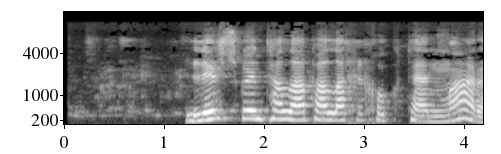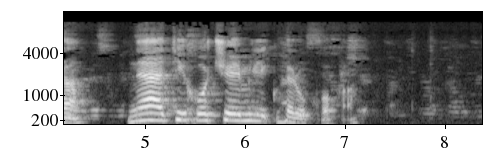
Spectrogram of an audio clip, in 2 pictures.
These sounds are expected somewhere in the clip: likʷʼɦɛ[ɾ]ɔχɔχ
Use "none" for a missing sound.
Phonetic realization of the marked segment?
ɾ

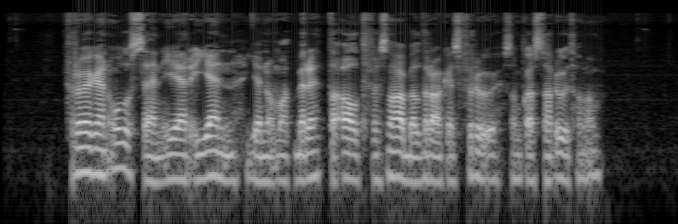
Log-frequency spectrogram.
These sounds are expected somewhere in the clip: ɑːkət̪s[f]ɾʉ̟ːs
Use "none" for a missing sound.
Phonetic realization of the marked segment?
f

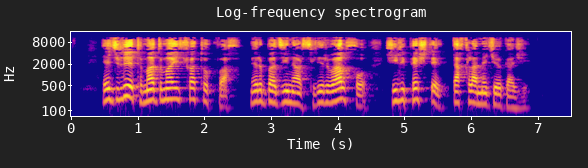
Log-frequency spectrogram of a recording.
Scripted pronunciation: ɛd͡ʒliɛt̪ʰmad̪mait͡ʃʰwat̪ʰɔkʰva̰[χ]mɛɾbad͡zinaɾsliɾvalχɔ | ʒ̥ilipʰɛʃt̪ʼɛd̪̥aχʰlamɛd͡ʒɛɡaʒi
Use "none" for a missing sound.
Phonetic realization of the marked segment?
χ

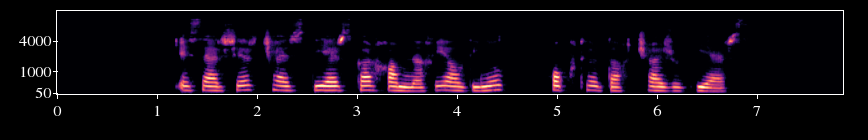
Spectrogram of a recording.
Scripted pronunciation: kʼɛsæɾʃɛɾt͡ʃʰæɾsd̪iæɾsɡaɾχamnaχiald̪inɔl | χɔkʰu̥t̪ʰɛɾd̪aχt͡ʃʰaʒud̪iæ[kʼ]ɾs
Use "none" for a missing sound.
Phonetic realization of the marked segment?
none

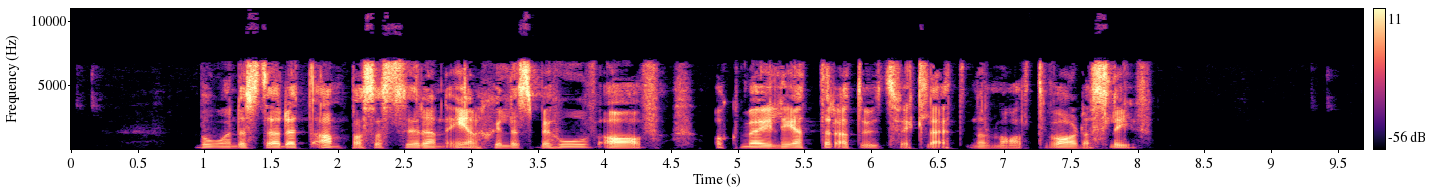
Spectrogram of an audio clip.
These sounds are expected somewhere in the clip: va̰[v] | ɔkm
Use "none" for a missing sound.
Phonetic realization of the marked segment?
v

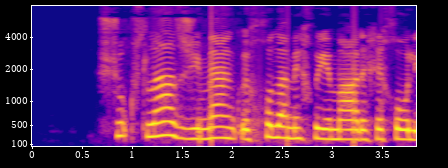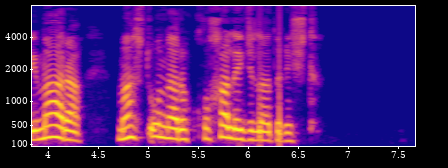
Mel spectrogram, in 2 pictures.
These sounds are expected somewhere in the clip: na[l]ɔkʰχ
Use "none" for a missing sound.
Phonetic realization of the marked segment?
ɾ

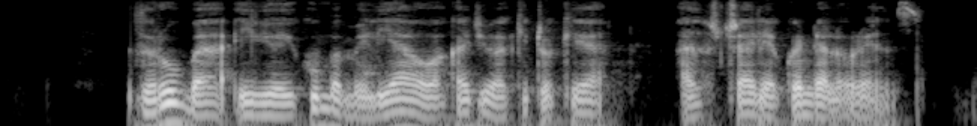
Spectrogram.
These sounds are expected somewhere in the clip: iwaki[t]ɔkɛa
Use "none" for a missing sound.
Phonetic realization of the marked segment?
t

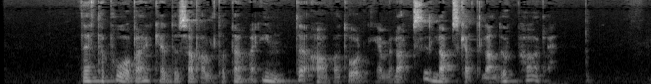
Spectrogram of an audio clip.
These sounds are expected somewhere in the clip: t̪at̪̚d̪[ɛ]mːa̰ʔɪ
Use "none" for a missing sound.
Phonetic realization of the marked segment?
œ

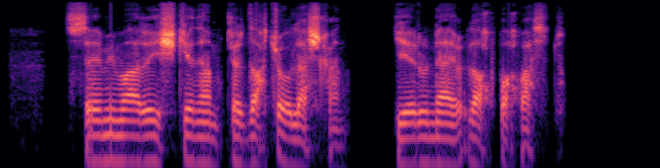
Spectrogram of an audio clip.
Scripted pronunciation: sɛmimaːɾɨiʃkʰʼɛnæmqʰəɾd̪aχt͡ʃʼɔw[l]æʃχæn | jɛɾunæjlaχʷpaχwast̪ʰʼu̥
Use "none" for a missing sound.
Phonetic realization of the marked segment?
l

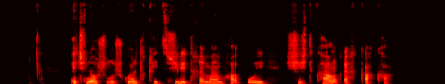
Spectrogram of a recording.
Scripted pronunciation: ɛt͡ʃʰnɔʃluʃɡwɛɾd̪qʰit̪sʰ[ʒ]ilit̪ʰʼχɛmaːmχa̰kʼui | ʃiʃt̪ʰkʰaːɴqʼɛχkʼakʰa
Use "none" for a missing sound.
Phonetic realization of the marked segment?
ʃ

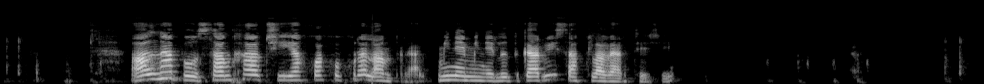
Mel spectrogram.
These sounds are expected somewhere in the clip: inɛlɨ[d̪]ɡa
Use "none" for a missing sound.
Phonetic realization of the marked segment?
d̪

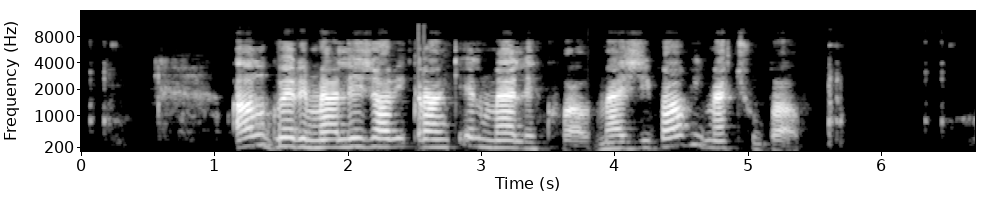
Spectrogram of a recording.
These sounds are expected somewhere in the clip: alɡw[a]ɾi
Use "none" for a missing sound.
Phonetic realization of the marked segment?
ɛ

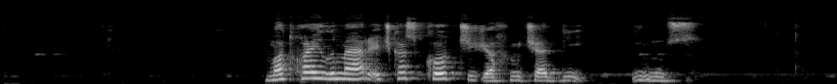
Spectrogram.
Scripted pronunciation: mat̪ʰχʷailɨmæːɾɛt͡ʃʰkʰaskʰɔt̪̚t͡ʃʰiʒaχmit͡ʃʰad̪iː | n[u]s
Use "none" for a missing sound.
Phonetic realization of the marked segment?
u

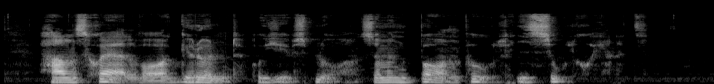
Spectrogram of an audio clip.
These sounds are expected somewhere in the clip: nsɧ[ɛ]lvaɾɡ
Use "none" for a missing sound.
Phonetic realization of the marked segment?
ɛː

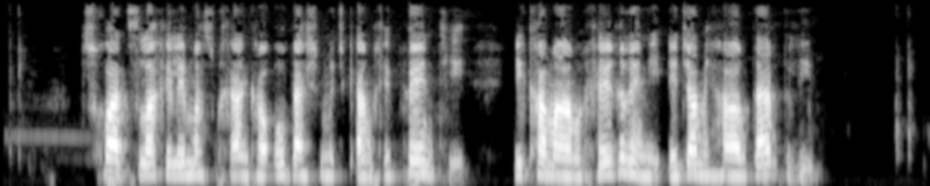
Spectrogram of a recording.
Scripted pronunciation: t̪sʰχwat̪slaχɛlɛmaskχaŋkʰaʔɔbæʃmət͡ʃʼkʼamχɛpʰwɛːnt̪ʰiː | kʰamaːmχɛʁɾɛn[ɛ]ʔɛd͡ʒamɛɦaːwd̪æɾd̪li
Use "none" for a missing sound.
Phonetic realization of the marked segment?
i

